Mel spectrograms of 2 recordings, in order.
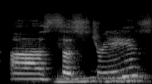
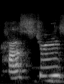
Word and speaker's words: Castries: The capital, Sestrees, did I pronounce it? Is it Castries or Sestrees?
